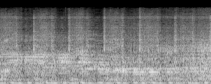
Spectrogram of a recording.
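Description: Loud live electronic dance music over a concert sound system, with a steady pulsing beat, heavy bass and sustained synth lines.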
